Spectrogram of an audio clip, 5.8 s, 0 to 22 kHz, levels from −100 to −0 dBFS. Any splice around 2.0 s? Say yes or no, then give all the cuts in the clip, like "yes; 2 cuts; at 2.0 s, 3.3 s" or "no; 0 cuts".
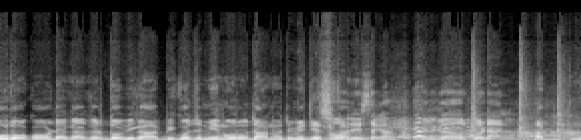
no; 0 cuts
